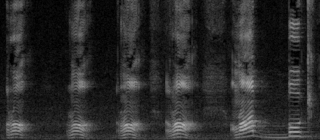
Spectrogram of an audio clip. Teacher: Lidah kita ni yang main peranan. Dia ada gandaan ataupun dia macam bergetar.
